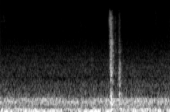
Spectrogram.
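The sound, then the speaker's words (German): A car glove compartment opens by voice command with a brief double click-whir. It sounds once, over a steady low interior rumble, with no talking. “Das Thema Sprachsteuerung? Handschuhfach öffnen.”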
